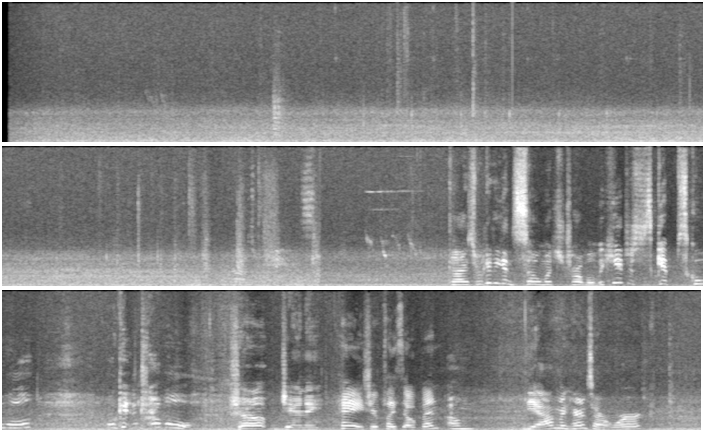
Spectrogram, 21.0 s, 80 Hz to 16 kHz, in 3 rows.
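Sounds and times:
street traffic rumble: 0:00.1 - 0:21.0.

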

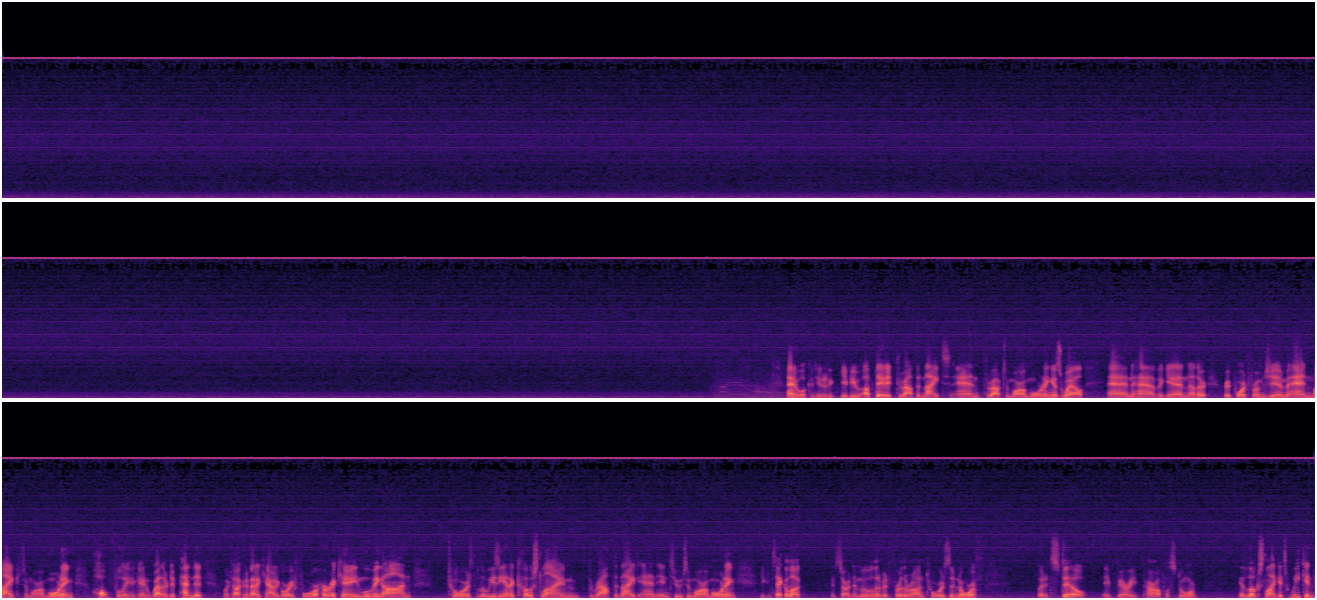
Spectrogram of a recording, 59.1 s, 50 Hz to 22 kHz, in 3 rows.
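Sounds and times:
faint electrical hum: 0:00.0 - 0:59.0
tape hiss: 0:00.0 - 0:59.0.

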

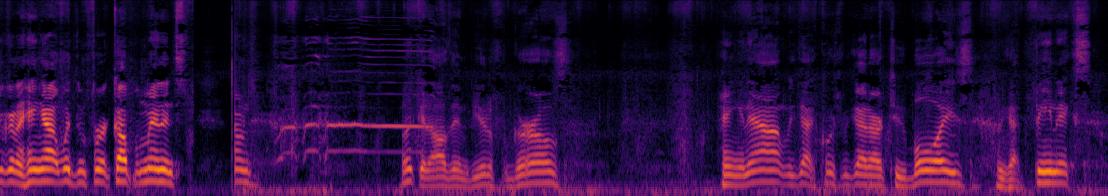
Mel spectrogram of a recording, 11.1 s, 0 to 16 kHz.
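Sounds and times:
rooster crowing: 0:02.5 - 0:04.6.

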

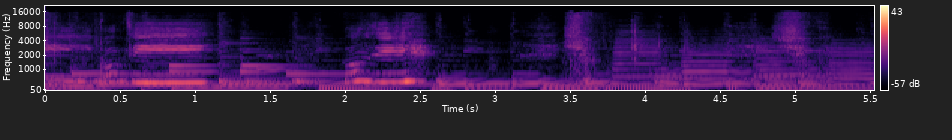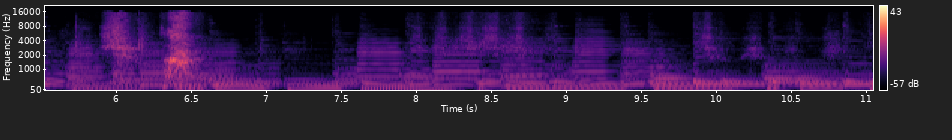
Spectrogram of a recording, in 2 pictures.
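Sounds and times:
background music: 0:00.0 - 0:11.0
dog barking: 0:06.2 - 0:06.7.

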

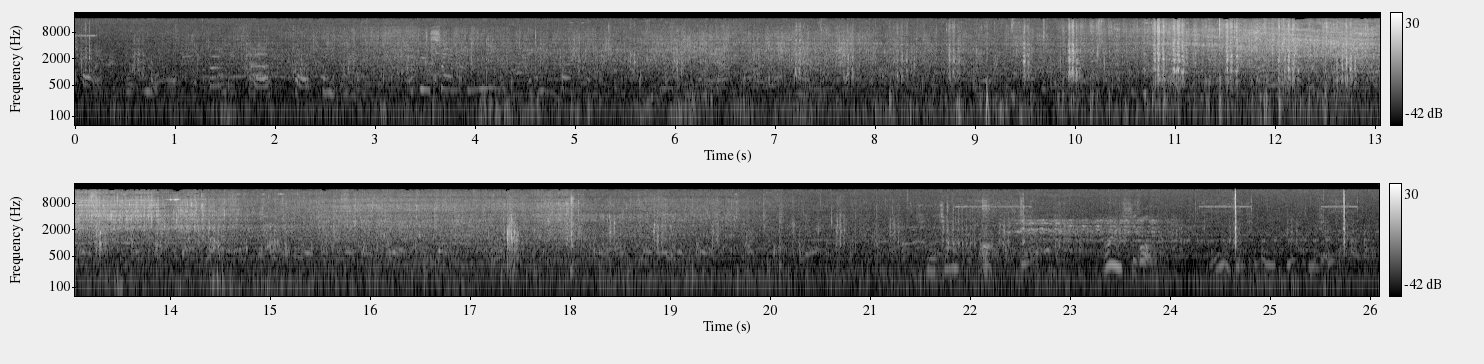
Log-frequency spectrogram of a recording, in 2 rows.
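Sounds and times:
horse hoofbeats on grass: 0:00.0 - 0:26.0
indistinct background voices: 0:00.0 - 0:26.0.

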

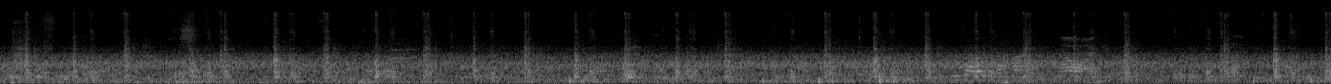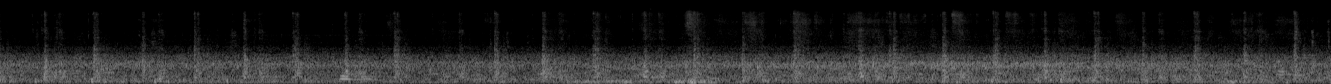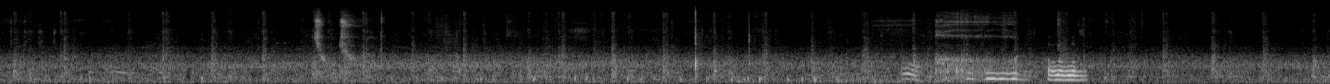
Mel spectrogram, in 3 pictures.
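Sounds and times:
murmur of distant voices: 0:00.0 - 0:39.9
horse hoofbeats on grass: 0:30.3 - 0:36.0.

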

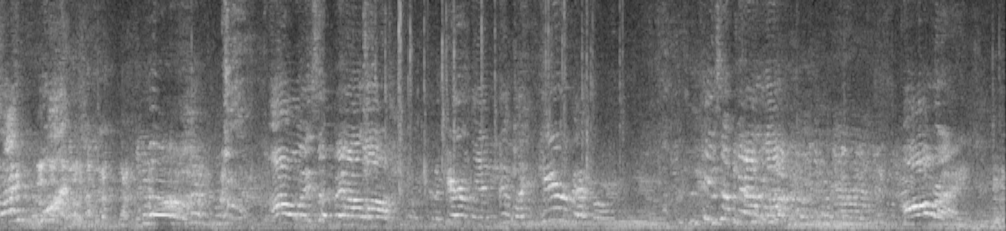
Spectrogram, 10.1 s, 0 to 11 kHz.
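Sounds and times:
overlapping voices talking: 0:00.0 - 0:10.0.

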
